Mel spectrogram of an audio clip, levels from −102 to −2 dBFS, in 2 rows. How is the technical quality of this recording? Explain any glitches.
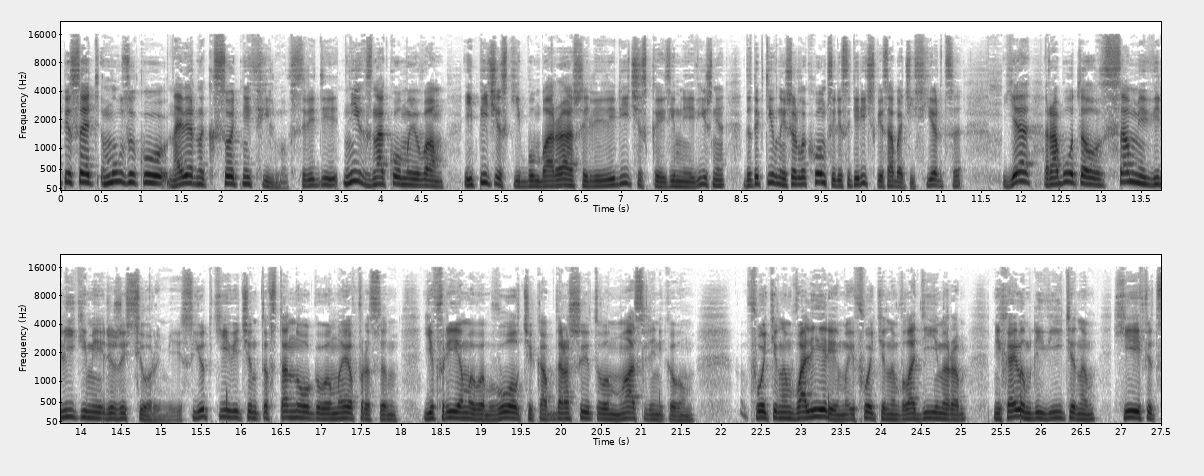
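The recording has one clear glitch, a time-stretched section. From 7.50 to 10.68 s the speech suddenly runs about 1.5 times faster while its pitch stays put. The likely cause is software shortening the passage by dropping short slices and splicing the remainder, which sounds rushed. A spectrogram shows unchanged harmonic spacing but compressed syllables; the waveform shows tighter envelopes with small splice discontinuities.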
